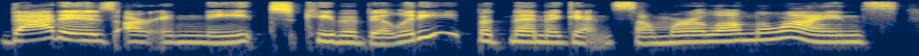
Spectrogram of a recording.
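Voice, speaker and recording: A woman's voice: mid-range voice, normal speed, a bit bright, clean tone, no echo. American woman explaining, dry close sound. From New Orleans, United States. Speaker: podcast guest, therapist and counselor. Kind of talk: conversational explanation.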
